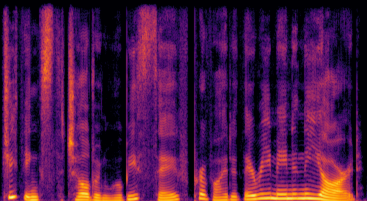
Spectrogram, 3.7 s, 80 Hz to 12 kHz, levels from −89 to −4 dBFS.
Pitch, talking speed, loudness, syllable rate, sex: 205 Hz, 215 wpm, -17 LUFS, 5.1 syllables/s, female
